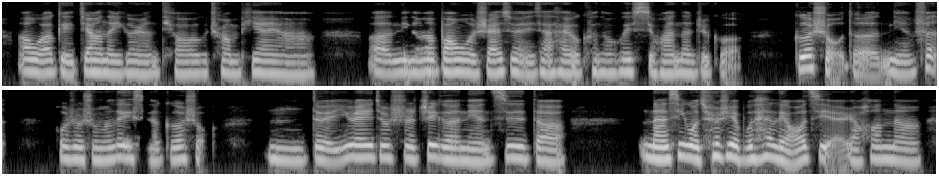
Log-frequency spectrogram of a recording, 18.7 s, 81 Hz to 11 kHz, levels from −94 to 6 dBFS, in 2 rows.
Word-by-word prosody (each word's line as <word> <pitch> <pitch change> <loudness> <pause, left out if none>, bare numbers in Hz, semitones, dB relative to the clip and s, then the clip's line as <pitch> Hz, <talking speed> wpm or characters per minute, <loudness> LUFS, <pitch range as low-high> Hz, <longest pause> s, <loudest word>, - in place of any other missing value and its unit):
“嗯， 195 -1 +1
我 180 - +1
要 180 +1 +1
给 185 -4 -1
这 190 - -2
样 185 -1 +2
的 175 -1 0
一 165 - -3
个 175 0 -4
人 165 -1 -3
挑 170 -1 -5
唱 175 0 -4
片 175 -1 -2
呀， 160 0 -5 0.5
呃， 175 -2 -1
你 180 +1 0
能 180 0 -1
不 190 - +1
能 190 -1 +2
帮 190 -1 +4
我 185 -2 +1
筛 175 +1 +1
选 190 -4 -2
一 - - -5
下 175 0 -2
他 180 -1 -2
有 170 - -1
可 190 +2 -7
能 175 -1 -4
会 190 0 0
喜 190 - -1
欢 170 0 -2
的 175 -1 -1
这 170 - -5
个 - - -9 0.5
歌 225 +1 +6
手 240 - -1
的 145 - -4
年 165 0 -3
份， 235 +4 -2 0.5
或 205 - -2
者 195 0 +1
什 190 0 -3
么 185 +1 0
类 210 0 +2
型 215 - -5
的 175 - -4
歌 190 +2 -2
手。” 200 - -6 0.6
嗯， 180 -3 -2
对， 180 -4 +1
因 195 +6 +1
为 220 0 +5
就 215 0 0
是 210 -2 -1
这 220 +3 +3
个 190 -3 +1
年 175 -2 0
纪 210 +1 +1
的 180 -3 -1 0.7
男 200 -3 +5
性， 230 +2 +3
我 205 - +8
确 240 +5 +2
实 235 +1 +2
也 220 - +8
不 190 0 +1
太 210 +3 +2
了 180 -3 +2
解。 200 0 -1
然 170 - -2
后 200 +3 -3
呢， 180 -3 -2
185 Hz, 235 characters per minute, -21 LUFS, 175-200 Hz, 0.7 s, 我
